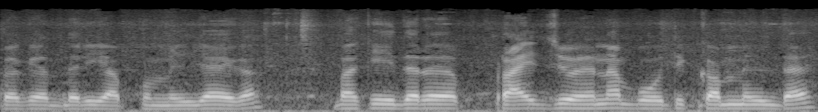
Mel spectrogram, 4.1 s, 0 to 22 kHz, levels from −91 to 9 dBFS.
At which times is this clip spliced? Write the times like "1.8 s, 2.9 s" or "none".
none

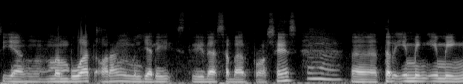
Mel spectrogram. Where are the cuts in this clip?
1.8 s

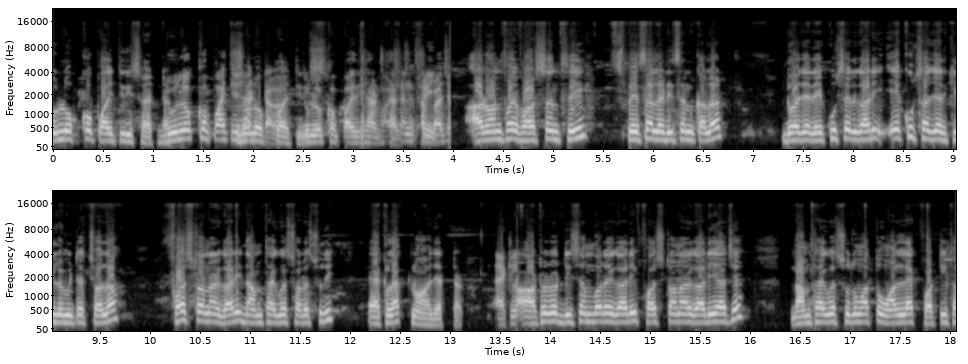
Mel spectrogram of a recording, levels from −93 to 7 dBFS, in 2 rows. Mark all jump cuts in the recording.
4.0 s, 13.6 s

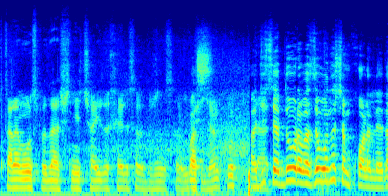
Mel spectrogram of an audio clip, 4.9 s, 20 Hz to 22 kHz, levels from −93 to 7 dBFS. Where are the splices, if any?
3.1 s

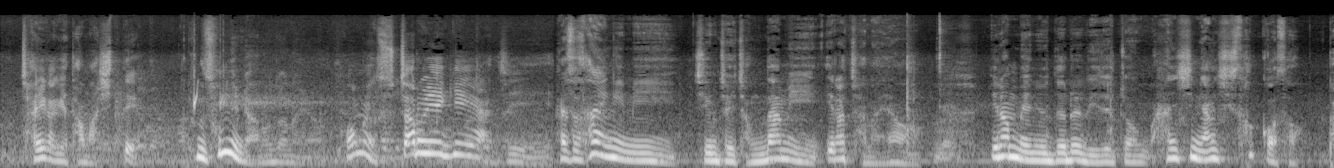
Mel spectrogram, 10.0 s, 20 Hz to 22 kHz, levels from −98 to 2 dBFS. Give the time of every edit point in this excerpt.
4.0 s

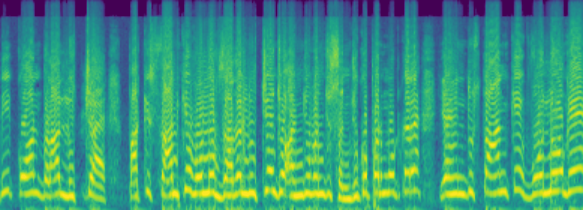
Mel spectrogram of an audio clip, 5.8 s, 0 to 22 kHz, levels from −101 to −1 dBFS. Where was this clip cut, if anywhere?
none

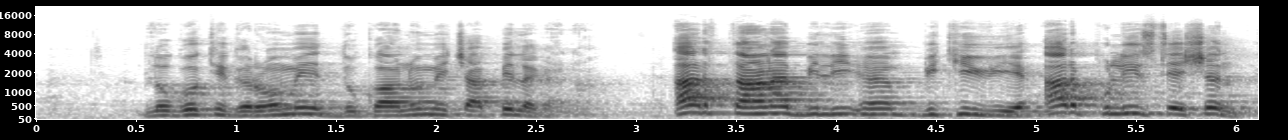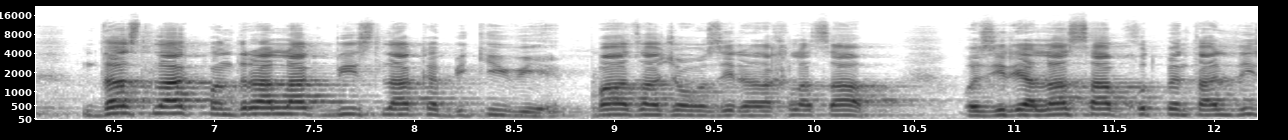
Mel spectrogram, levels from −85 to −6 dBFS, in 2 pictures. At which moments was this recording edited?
3.0 s, 8.8 s

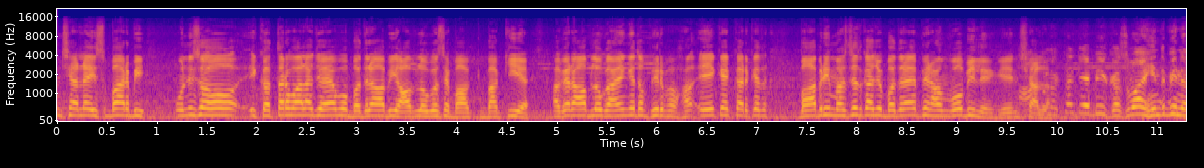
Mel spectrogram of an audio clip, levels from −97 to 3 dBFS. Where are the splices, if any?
none

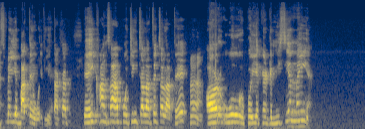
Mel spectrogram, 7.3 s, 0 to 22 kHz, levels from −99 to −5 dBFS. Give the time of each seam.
0.9 s

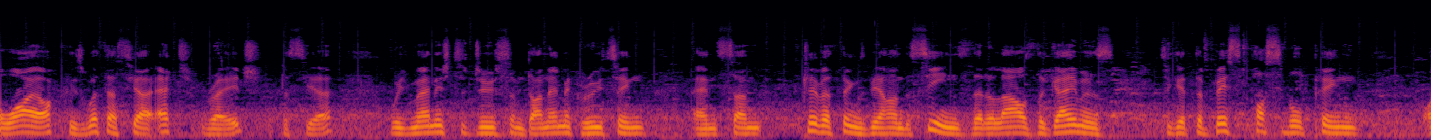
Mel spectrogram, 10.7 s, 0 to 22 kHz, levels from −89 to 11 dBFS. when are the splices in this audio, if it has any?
none

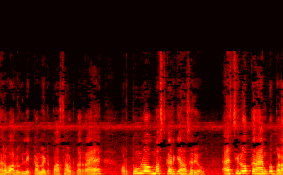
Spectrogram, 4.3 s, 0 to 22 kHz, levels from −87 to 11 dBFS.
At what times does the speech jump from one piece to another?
3.1 s

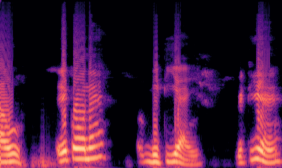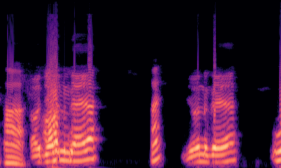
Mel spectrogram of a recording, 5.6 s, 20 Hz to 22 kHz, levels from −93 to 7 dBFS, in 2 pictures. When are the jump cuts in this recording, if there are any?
none

